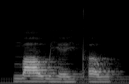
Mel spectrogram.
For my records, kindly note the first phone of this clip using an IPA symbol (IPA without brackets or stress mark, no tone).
m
